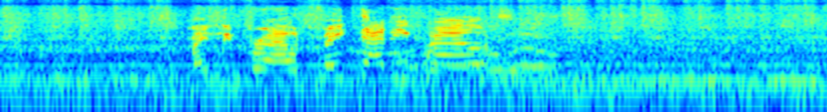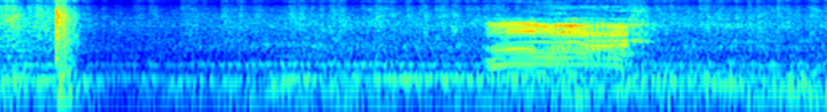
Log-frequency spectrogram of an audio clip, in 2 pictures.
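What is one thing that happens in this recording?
A man talks close by, cheerfully.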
